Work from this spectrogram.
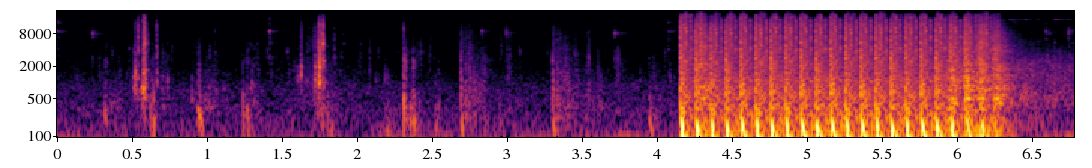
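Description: In the tactical shooter video game Arena Breakout Infinite, scattered single shots and footsteps give way to a loud, sustained burst of automatic rifle fire that then cuts off, with no voices.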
